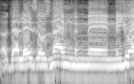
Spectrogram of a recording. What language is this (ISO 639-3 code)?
heb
